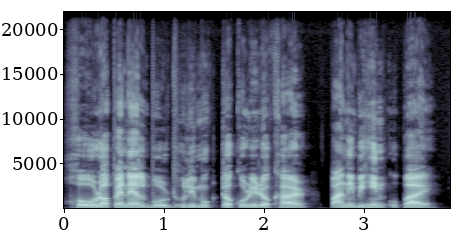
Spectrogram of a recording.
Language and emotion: Assamese, neutral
